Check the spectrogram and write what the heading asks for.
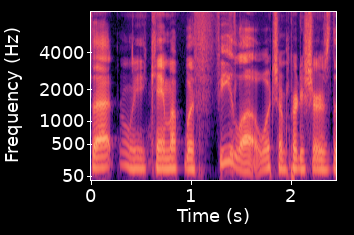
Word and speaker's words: phyllo: And today I learned that that word is properly pronounced phyllo. I've called it phyllo my entire life, but it is correct.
